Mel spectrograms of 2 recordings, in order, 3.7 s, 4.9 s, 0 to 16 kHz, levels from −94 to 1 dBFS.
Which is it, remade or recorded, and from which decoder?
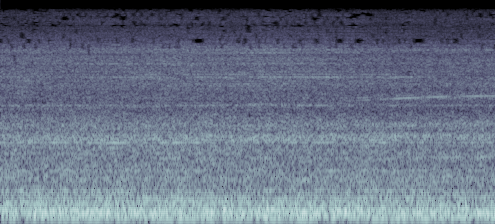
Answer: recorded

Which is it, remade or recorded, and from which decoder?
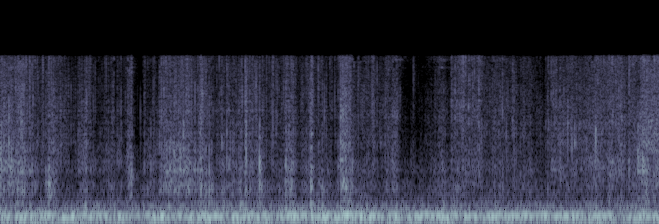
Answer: recorded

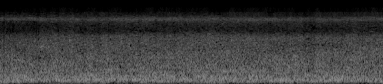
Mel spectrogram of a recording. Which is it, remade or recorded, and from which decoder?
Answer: remade, codec, SNAC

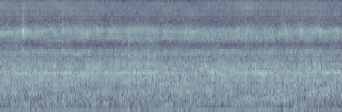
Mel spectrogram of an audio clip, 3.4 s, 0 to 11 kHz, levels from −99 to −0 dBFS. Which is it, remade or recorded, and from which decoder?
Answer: remade, codec, SNAC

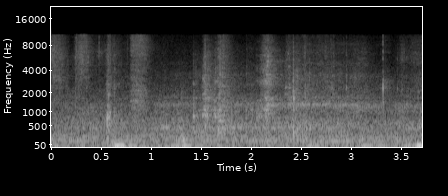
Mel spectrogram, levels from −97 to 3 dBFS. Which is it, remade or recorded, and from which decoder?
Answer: recorded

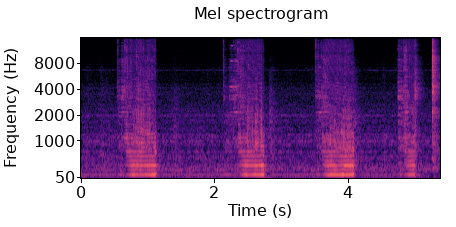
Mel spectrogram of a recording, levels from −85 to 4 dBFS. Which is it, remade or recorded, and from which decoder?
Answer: recorded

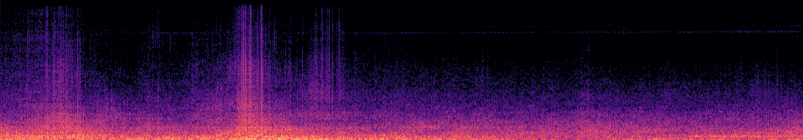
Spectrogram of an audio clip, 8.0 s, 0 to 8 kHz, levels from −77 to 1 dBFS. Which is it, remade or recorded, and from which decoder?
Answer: recorded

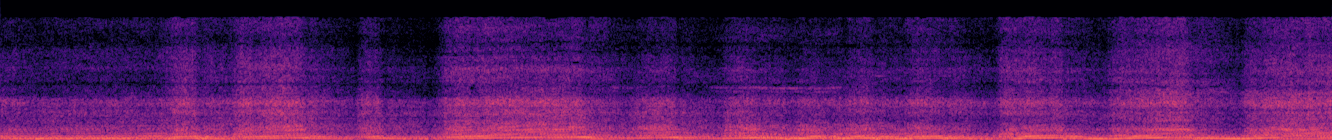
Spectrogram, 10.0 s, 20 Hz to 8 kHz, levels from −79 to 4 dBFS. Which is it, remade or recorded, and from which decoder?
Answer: recorded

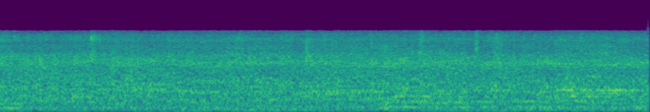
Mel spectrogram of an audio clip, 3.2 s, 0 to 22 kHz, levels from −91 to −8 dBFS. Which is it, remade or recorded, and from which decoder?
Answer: remade, codec, SNAC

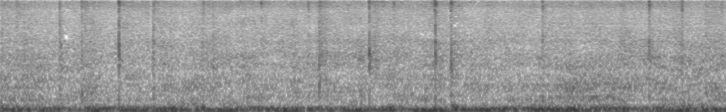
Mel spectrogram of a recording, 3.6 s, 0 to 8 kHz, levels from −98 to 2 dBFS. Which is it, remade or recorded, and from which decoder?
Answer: remade, codec, SNAC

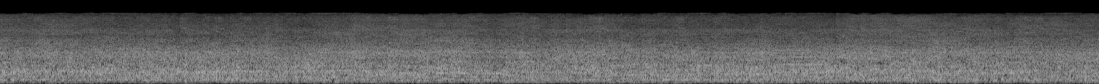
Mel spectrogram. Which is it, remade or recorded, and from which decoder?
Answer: remade, codec, SNAC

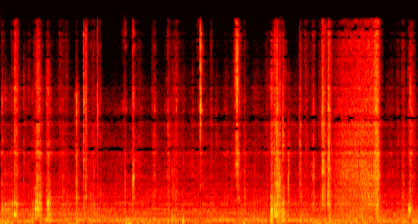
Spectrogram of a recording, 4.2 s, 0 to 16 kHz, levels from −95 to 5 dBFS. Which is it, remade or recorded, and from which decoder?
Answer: remade, codec, SNAC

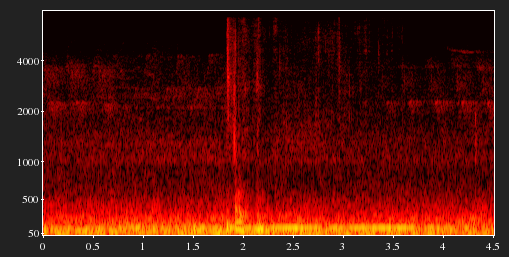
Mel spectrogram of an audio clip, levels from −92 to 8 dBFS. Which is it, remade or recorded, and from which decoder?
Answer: recorded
